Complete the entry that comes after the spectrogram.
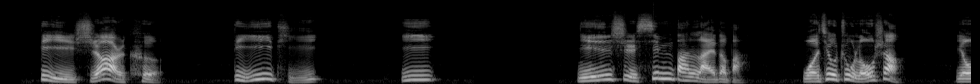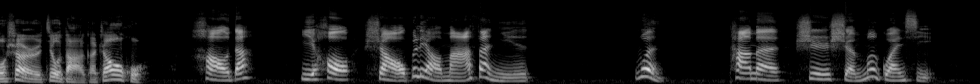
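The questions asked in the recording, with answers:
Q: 他们是什么关系?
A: 邻居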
